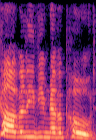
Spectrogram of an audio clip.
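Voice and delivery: mock laughing taunt of a boyfriend. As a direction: laugh it out teasingly.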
